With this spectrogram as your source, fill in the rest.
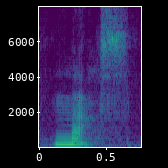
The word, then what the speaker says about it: mars: oui donc mars mars ici on prononce le S mars ensuite le a de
